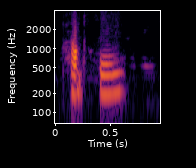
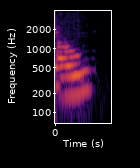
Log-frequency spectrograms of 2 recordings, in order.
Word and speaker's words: Thompson: Clarissa, C-L-A? – Uh-huh, C-L-A-R-I-S-S-A. – And what's your last name, ma'am? – Thompson, T-H-O. – Thompson? – Thompson.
